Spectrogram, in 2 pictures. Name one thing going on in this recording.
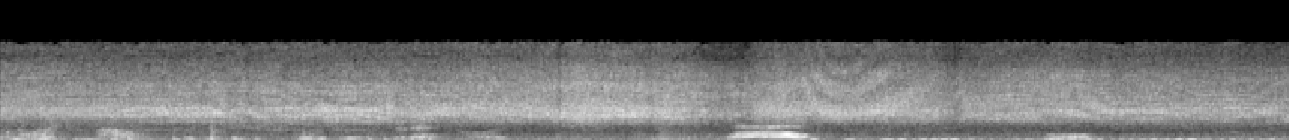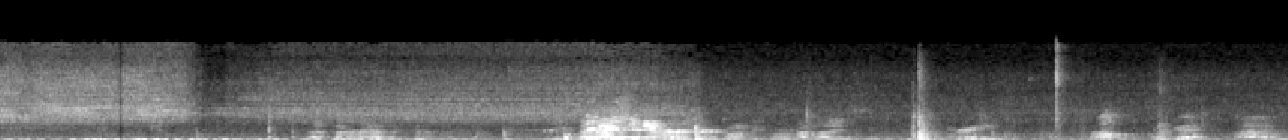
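A man talks calmly and steadily, close by.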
